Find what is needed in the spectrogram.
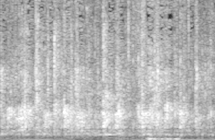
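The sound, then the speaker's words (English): A church audience gives a round of applause in praise, a faint, even wash of many hands clapping that holds steady without pause. “I think we need to give the Lord Jesus Christ a wonderful round of applause.”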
